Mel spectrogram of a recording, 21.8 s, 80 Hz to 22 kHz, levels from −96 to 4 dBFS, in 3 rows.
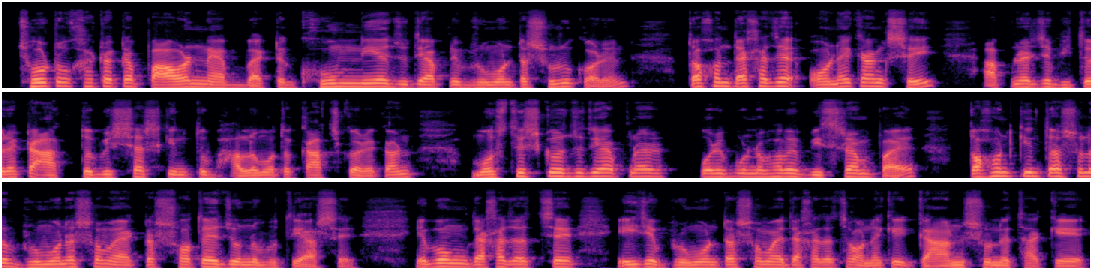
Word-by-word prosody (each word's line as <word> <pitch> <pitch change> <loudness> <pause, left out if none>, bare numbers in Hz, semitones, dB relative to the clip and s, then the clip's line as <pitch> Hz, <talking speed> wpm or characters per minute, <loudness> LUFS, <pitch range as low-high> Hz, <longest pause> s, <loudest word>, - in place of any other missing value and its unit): ছোটখাটো 175 0 +1
একটা 165 0 +1
power 130 +3 +7
nap 120 -3 +1
বা 110 - +3
একটা 105 +4 -5 0.2
ঘুম 150 +2 +2
নিয়ে 155 0 +4
যদি 135 +1 -2
আপনি 130 +1 -3
ভ্রমণটা 125 +2 -1
শুরু 140 +3 0
করেন, 90 +3 -2 0.5
তখন 160 +3 +3
দেখা 165 +2 +2
যায় 180 -1 +4 0.2
অনেকাংশেই 160 -1 +1 0.4
আপনার 145 +1 0
যে 150 - +2
ভিতরে 125 +3 +1
একটা 140 - +2
আত্মবিশ্বাস 135 +4 -1
কিন্তু 130 -1 -2 0.2
ভালো 105 +1 +1
মতো 120 +2 -3
কাজ 115 0 +2
করে। 105 - +1
কারণ 130 +2 +1 0.5
মস্তিষ্ক 135 +7 +1 0.2
যদি 165 +1 0
আপনার 165 0 -1 0.3
পরিপূর্ণভাবে 150 0 +1
বিশ্রাম 135 +6 +1
পায়, 100 - +3 0.4
তখন 175 +5 +4
কিন্তু 175 -2 +1
আসলে 170 +1 0
ভ্রমণের 140 +3 +1
সময় 140 -5 0
একটা 130 - -3
সতেজ 135 +2 +3
অনুভূতি 115 -2 -3
আসে। 90 - -7 0.5
এবং 160 +3 +4 0.2
দেখা 130 +3 +1
যাচ্ছে 135 +2 0 0.5
এই 130 - +4
যে 145 - +6
ভ্রমণটার 125 +2 0
সময়, 135 -2 +1
দেখা 120 +2 -2
যাচ্ছে 120 +1 -5
অনেকেই 115 +3 -2
গান 105 +2 +2 0.2
শুনে 115 -2 0
থাকে, 105 0 -2
135 Hz, 155 wpm, -24 LUFS, 120-155 Hz, 0.5 s, power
